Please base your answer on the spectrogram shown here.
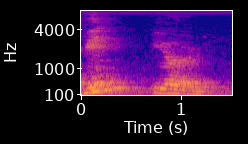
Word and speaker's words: vineyard: না, এর উচ্চারণ হচ্ছে VIN, vineyard. E is totally silent, and that means the pronunciation is vineyard, not vineyard.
